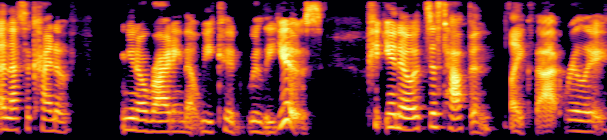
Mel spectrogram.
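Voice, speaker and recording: A woman speaks at a moderate pace with a medium pitch and vocal fry. Her intonation is fairly even, and the background is quiet. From northern New Mexico. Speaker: actress and writer. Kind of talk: interview.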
